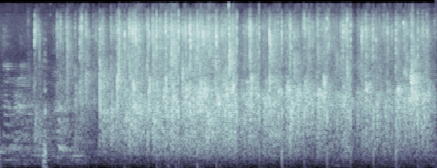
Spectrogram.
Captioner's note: applause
